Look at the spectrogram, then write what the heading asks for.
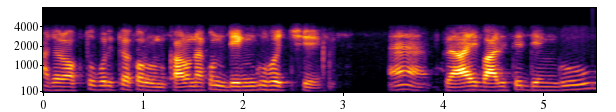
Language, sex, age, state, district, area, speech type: Bengali, male, 45-60, West Bengal, North 24 Parganas, urban, conversation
